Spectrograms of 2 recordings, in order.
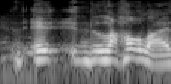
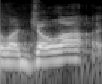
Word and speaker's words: La Jolla: Like the whole silent letters, I didn't really. It's L-A-J-O-L-L-A. J-O-L-L-A. But it's not silent. It's Spanish. It's Spanish, so it's yeah.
